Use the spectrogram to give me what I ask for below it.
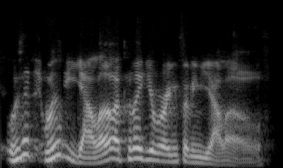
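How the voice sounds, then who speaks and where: A man's voice: on the high side, huge pitch swings, very fast, muffled recording. A man hosting a podcast in casual chat, telling stories eagerly and chattily. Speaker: podcast host.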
